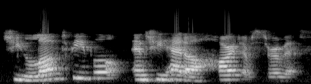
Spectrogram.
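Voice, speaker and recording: A woman's voice: mid-range voice, expressive, a little slow. A woman from the Bahamas answering interview questions in an earnest, emphatic way, leaning on repeated key words. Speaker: guest speaker and entrepreneur. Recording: roomy, distant, dull sound.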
